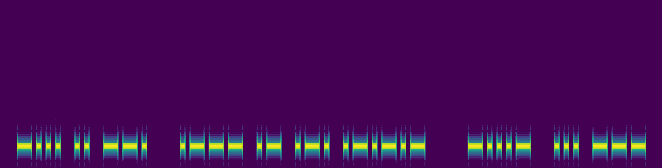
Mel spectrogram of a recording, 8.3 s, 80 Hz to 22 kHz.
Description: Morse code, heard as a keyed tone, about 20 wpm, 600 Hz. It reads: BIG JAR. <BT> SO
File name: cw-books / winnie-the-pooh / winnie-20wpm-page-0095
